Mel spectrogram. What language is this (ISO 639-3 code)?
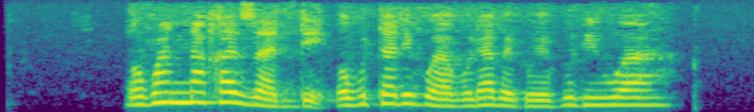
lug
